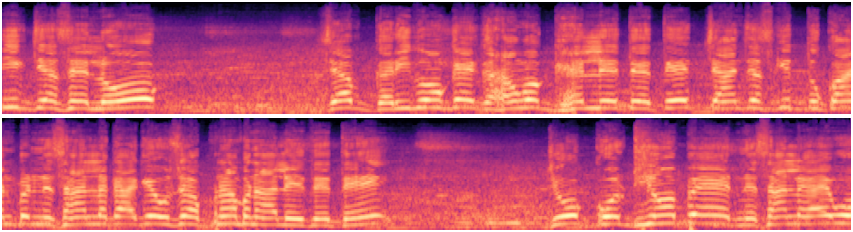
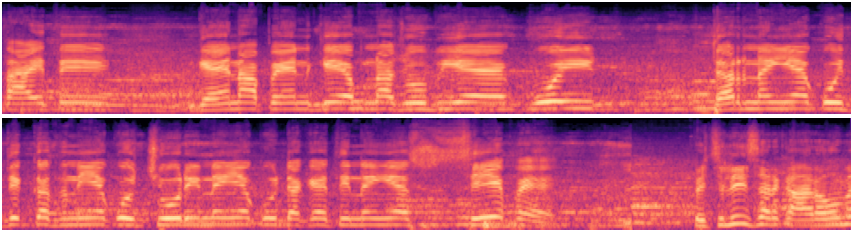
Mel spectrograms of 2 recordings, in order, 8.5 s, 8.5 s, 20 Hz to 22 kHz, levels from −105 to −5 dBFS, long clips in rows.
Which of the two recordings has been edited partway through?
second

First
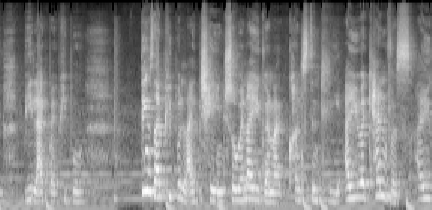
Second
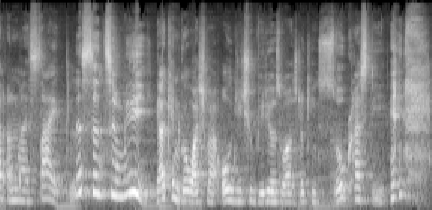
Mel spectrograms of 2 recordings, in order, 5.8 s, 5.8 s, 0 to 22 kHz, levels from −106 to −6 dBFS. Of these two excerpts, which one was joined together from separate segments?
second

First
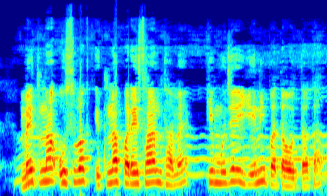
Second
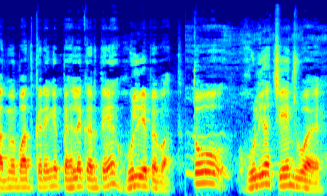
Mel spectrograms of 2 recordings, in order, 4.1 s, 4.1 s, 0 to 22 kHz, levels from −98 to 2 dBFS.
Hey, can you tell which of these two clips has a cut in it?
second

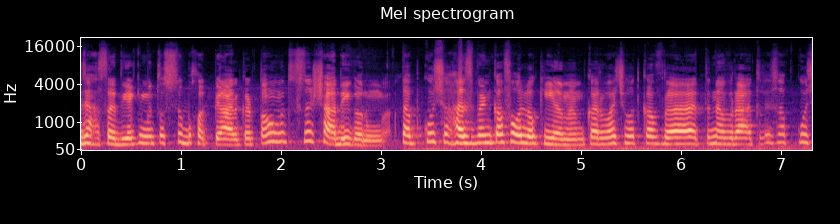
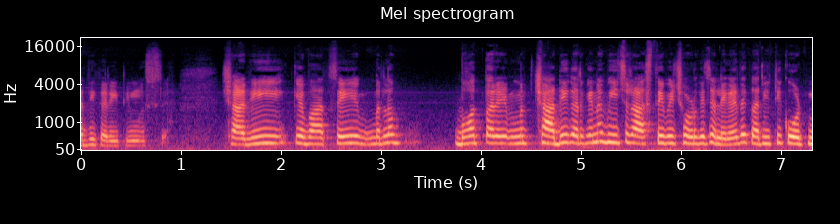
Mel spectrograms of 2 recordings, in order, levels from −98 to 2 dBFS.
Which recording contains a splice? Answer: first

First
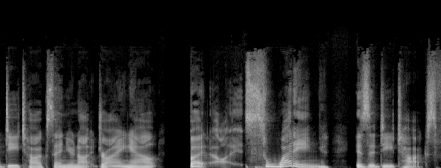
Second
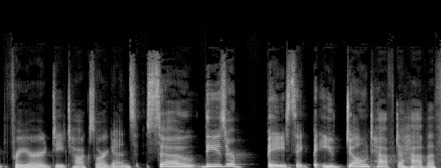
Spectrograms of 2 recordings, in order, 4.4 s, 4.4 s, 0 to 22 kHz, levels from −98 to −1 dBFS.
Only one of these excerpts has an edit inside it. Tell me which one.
first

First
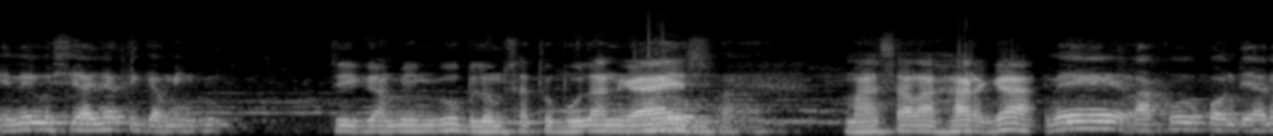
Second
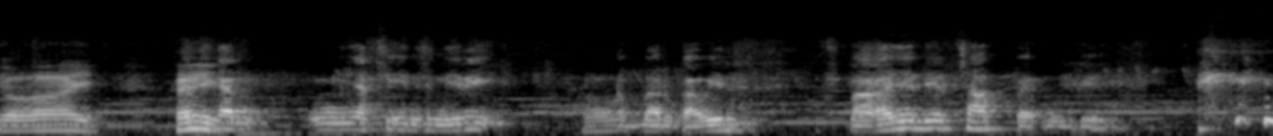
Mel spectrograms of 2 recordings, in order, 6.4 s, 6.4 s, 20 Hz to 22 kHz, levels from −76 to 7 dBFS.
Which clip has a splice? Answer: first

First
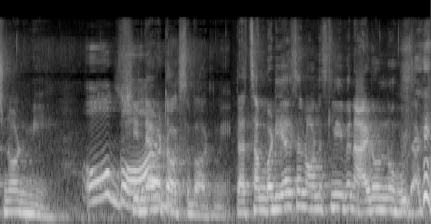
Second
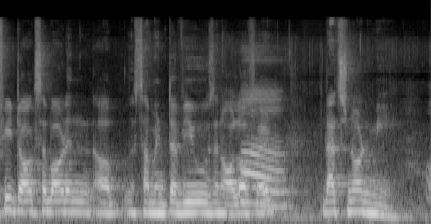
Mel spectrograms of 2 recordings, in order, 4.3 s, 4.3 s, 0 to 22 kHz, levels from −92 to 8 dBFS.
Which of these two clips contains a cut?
first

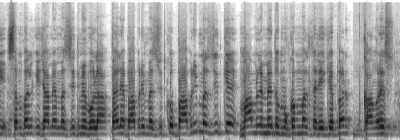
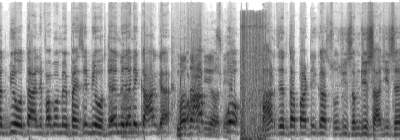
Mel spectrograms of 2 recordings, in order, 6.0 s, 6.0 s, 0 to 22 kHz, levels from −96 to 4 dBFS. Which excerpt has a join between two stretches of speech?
second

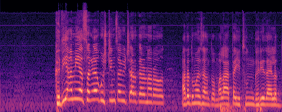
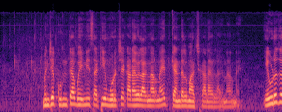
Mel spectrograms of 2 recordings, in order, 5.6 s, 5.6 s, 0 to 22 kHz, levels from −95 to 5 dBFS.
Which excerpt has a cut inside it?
first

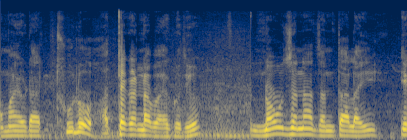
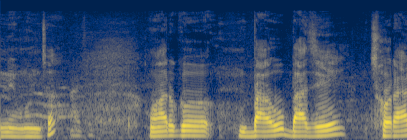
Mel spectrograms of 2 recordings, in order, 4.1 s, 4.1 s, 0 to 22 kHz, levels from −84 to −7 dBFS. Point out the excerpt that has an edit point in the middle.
first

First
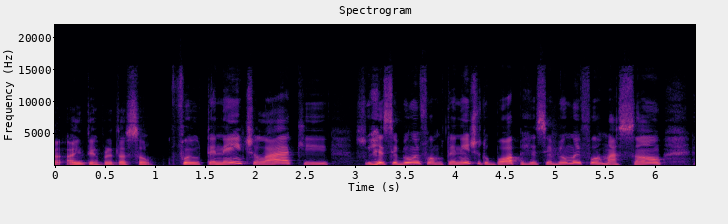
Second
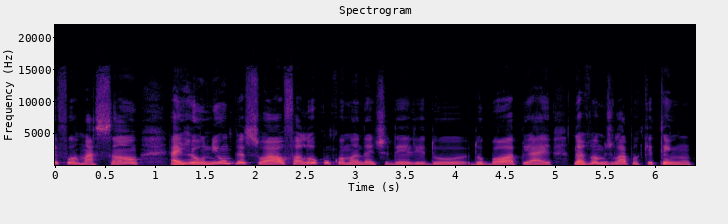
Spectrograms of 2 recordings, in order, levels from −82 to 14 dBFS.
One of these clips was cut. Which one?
first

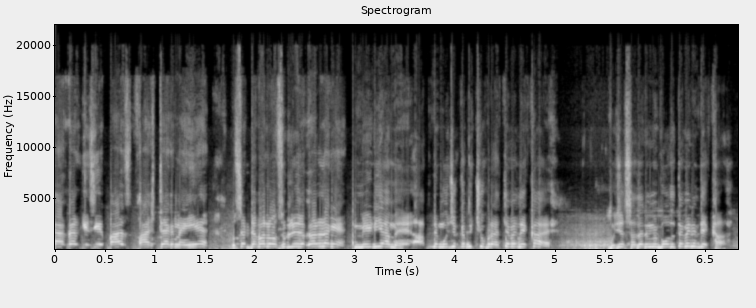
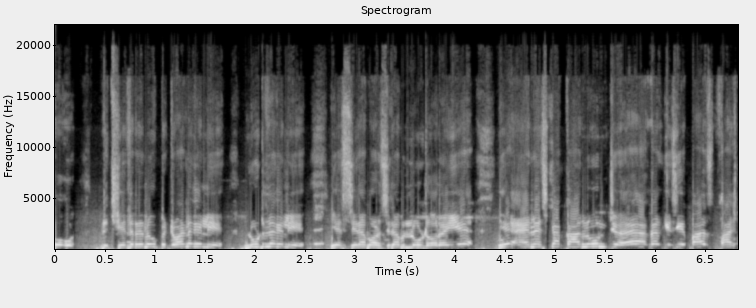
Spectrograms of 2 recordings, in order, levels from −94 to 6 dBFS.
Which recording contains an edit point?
first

